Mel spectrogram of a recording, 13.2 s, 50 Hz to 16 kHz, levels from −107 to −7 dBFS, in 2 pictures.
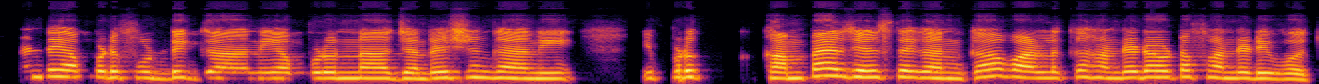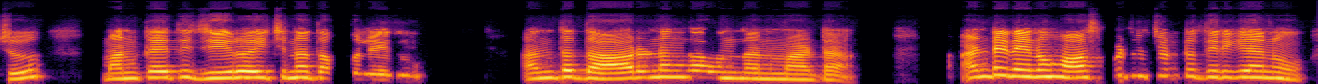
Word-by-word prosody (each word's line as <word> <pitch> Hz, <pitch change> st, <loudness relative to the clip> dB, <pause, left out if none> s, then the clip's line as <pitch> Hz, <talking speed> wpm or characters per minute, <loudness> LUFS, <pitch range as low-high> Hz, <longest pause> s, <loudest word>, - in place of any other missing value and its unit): అంటే 270 Hz, +2 st, -1 dB
అప్పుడు 260 Hz, -2 st, -1 dB
ఫుడ్‌ 245 Hz, -1 st, -2 dB, 0.2 s
గాని 225 Hz, -1 st, -2 dB
,అప్పుడు 225 Hz, +1 st, -3 dB
ఉన్న 230 Hz, 0 st, 0 dB, 0.2 s
జనరేషన్‌ 240 Hz, +3 st, 0 dB
గాని. 220 Hz, -1 st, +1 dB, 0.5 s
ఇప్పుడు 270 Hz, +4 st, 0 dB, 0.4 s
కంపేర్ 270 Hz, +8 st, +4 dB
చేస్తే 270 Hz, 0 st, +2 dB
గనక 225 Hz, 0 st, -1 dB, 0.2 s
వాళ్ళకి 240 Hz, 0 st, +1 dB
హండ్రెడ్ 250 Hz, +2 st, +1 dB
ఔట్ 265 Hz, +1 st, 0 dB
ఆఫ్ 275 Hz, -1 st, -9 dB
హండ్రెడ్ 230 Hz, -2 st, +1 dB
ఇవ్వచ్చు. 205 Hz, 0 st, -3 dB, 0.5 s
మనకైతే 250 Hz, +4 st, +1 dB
0 240 Hz, +3 st, +5 dB
ఇచ్చినా 250 Hz, 0 st, 0 dB
తప్పు -, -, -12 dB
లేదు. 350 Hz, -3 st, -6 dB, 0.6 s
అంత 245 Hz, +4 st, -1 dB
దారుణంగా 255 Hz, +5 st, +2 dB
ఉందనమాట. 205 Hz, -5 st, -2 dB, 0.7 s
అంటే 290 Hz, +6 st, +4 dB
నేను 280 Hz, -1 st, +5 dB
హాస్పిటల్ 265 Hz, +5 st, -1 dB
చుట్టూ 305 Hz, 0 st, -7 dB
తిరిగాను. 260 Hz, -3 st, +1 dB
245 Hz, 140 wpm, -18 LUFS, 225-270 Hz, 0.7 s, 0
